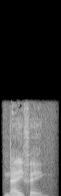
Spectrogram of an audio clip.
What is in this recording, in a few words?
pronunciation in native Dutch; Nijveen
